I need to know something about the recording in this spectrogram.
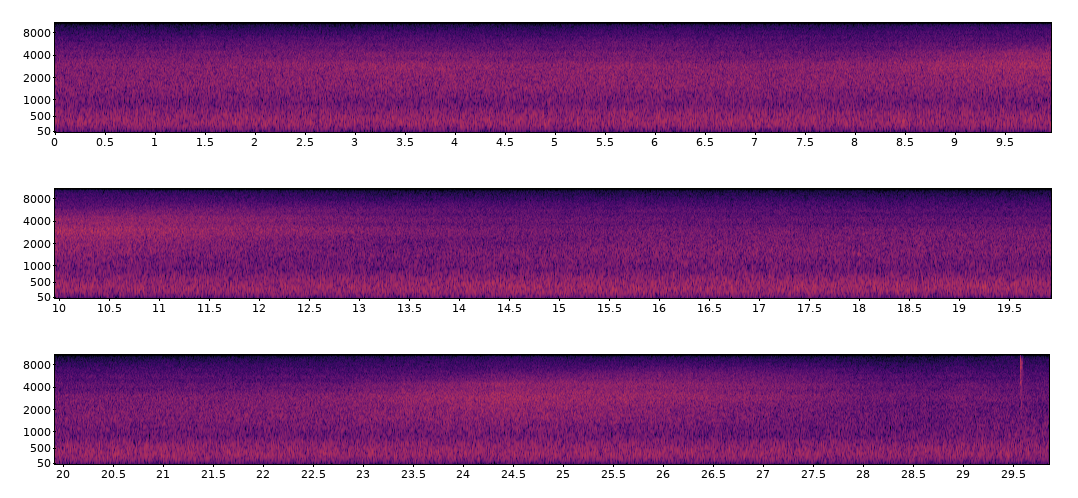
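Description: Sea surf washing onto the beach in a steady wash of noise. It swells louder twice, about ten seconds in and again near the end.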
